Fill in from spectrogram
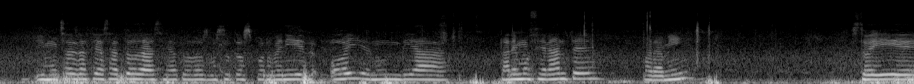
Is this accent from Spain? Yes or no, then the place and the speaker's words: yes; Community of Madrid, Spain; este no es mi lugar natal, yo soy madrileña, pero sí las raíces de la mitad de mi familia sí están ancladas aquí en Toledo, ¿no? Pero yo nunca viví aquí.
